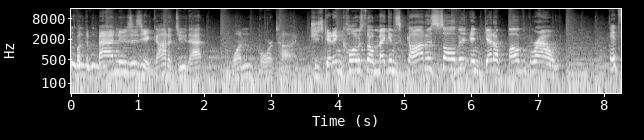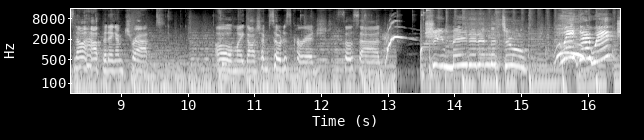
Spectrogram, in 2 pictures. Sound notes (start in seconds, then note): 12.7 whooshes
